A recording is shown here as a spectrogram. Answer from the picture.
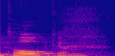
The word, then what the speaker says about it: Tolkien: I thought it was just pronounced Tolkien. – Tolkien. – Right? Well, it's always been Tolkien.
